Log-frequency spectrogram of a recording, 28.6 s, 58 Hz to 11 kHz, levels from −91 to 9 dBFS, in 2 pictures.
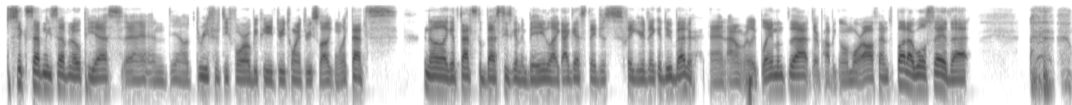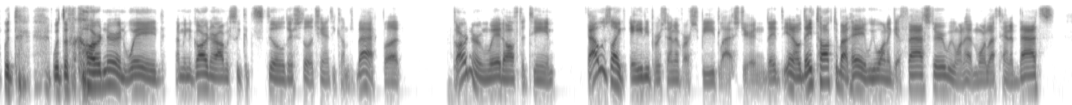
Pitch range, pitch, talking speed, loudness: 105-125 Hz, 115 Hz, 220 wpm, -28 LUFS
